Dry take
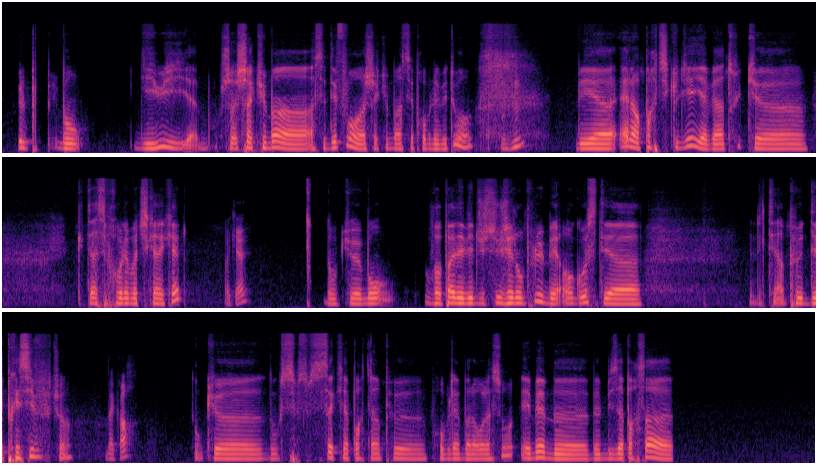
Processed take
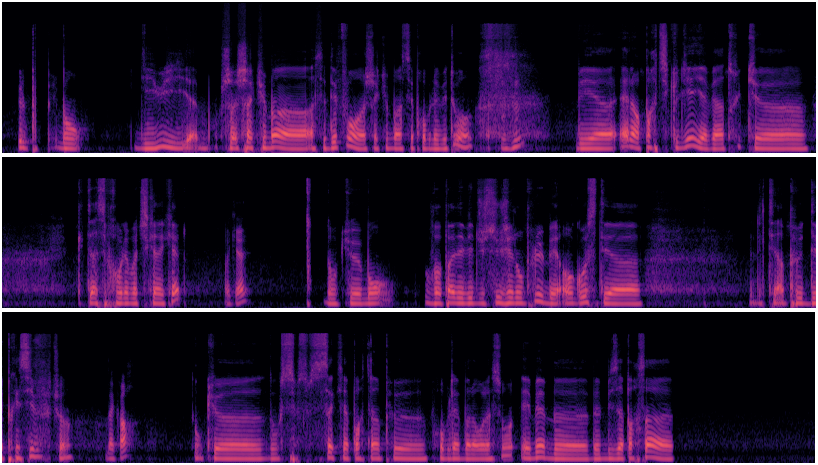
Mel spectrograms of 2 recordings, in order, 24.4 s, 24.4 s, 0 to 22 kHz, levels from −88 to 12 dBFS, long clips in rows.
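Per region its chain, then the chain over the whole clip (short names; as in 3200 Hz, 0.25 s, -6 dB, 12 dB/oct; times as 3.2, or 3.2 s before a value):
1.43–3.4 air absorption 170 m + sample leveller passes 1
whole clip: ten-band EQ 125 Hz +7 dB, 250 Hz -12 dB, 500 Hz +6 dB, 2000 Hz -12 dB, 4000 Hz -10 dB, 8000 Hz -4 dB; compressor 3:1, threshold -22 dBFS; low shelf 300 Hz -9.5 dB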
